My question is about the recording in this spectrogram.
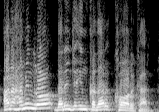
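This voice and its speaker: A man with a Tajik accent teaching a recorded language lesson, explaining words slowly, repeating them and translating each one. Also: extremely high pitch, very animated.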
